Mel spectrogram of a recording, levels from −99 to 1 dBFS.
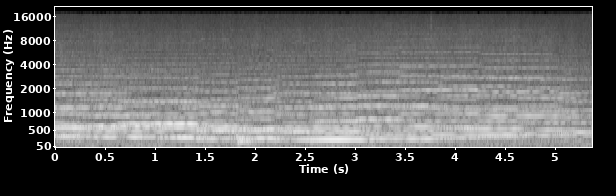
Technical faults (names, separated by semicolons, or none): wrong sample rate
